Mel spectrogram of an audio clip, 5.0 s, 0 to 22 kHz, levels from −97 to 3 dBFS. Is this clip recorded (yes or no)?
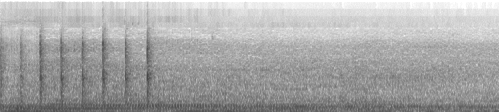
yes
